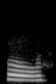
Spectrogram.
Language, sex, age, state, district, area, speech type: Marathi, female, 18-30, Maharashtra, Ahmednagar, rural, conversation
